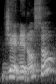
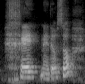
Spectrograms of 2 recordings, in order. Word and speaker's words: generoso: ge, G, which generally English speakers tend to pronounce as G, so generoso, and it's not generoso, it's generoso. Notice it comes from my throat, G.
